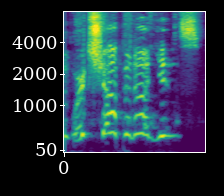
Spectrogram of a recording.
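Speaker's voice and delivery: high, whiny, hammed-up sob voice; mock crying. Streamer mock-weeping to chat over onions, high whiny fake sob. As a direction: play it as a fake tearful whimper.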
